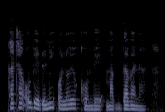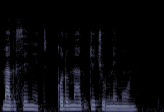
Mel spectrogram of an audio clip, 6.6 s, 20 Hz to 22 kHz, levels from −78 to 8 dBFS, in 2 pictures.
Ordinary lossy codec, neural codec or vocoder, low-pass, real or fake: none; none; none; real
